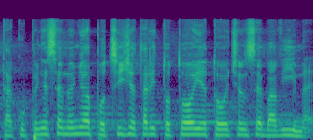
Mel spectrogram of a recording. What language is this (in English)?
Czech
